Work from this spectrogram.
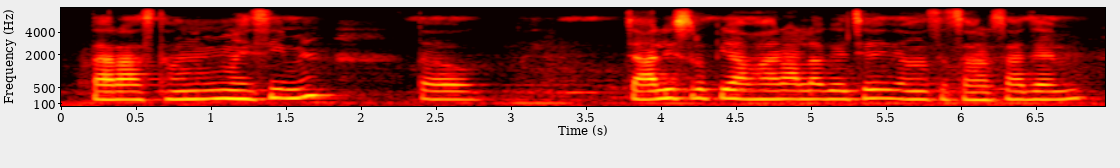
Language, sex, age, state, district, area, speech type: Maithili, female, 45-60, Bihar, Saharsa, rural, spontaneous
